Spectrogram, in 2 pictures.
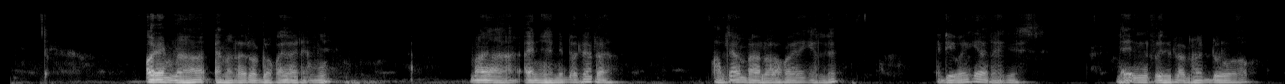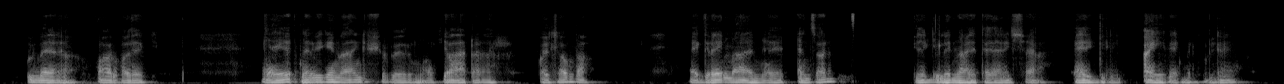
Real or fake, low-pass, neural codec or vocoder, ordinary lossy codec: fake; none; codec, 24 kHz, 1.5 kbps, HILCodec; none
